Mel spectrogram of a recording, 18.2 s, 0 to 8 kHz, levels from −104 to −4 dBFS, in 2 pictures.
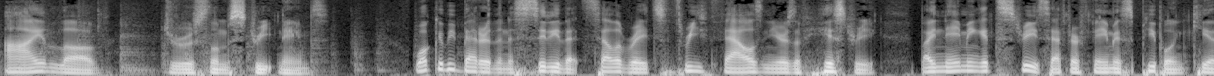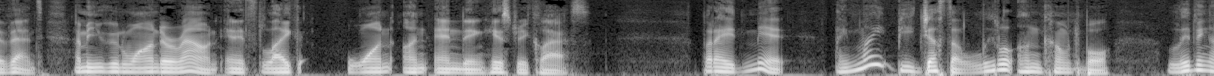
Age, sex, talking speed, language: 30-49, male, 170 wpm, English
